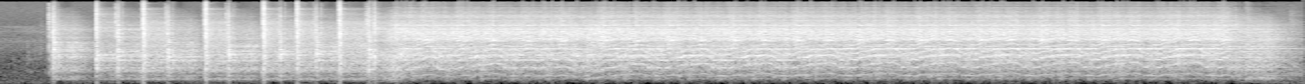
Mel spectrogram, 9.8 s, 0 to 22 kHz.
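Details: 1974 Datsun engine in homemade motorcycle trike, first start attempt, about 30 psi compression (rings suspected stuck), spark plug out: starter cranks in uneven pulses about three seconds then steady high whir, never fires; starter acting up.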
